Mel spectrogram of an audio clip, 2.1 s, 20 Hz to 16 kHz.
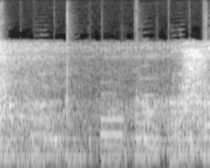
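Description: A Yamaha XT500 motorcycle passes in the rain, its engine a deep, throbbing single-cylinder growl with pulsing beats that holds steady and fairly loud for about two seconds, with no voices.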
